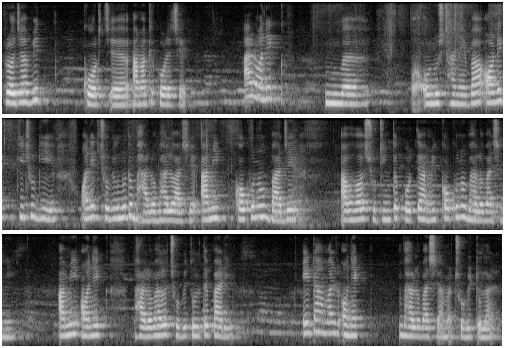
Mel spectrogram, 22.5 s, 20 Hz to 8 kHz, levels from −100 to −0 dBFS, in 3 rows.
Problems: none marked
